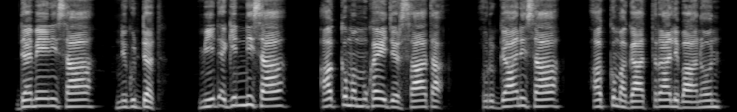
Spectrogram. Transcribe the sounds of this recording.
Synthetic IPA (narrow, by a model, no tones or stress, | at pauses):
d̪ɐme̞ːnɪsaː | nɪɡʊd̪ːɐt̪ɐ̥ | miːᶑɐɡɪnːɪɪsaː | ɐkːʊmɐmʊkɐʔɛd͡ʒɛɾsaːt̪ɐʔɐ̥ | ɔɾɡaːnɪsaː | ɐkːʊmɐɡaːt̪ːɪɾaːlɪbaːno̞ːn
